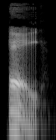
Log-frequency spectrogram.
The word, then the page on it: a: male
